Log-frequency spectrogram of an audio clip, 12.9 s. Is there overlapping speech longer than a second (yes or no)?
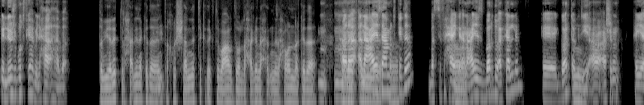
yes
